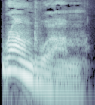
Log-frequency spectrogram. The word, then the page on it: roundworm: British English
